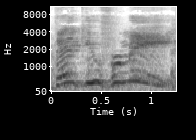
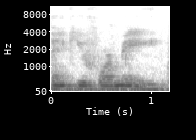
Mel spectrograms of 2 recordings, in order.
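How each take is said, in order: First: It is said in a loud, excited way. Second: It is said in a calm, plain way.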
